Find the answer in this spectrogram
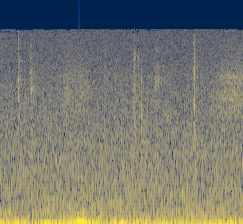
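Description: Near silence: quiet room tone with a few faint clicks at the computer, in two quick pairs.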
